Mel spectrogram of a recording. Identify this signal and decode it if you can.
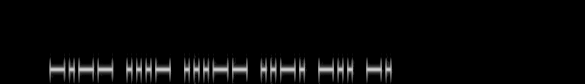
Morse code, heard as a keyed tone, about 25 wpm, 700 Hz. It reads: YV3FDN
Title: DXCC-100 Call Signs - 6 Characters - Repeated 3x - 25wpm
